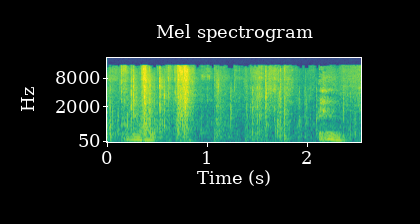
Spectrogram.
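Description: Crisp paper rustling and crinkling in several bursts as an envelope is torn open to get at the letter inside and the letter is handled, with brief low vocal murmurs underneath.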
